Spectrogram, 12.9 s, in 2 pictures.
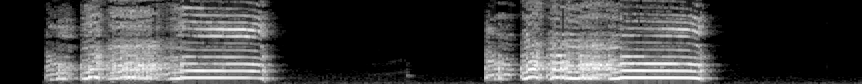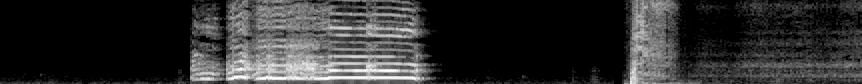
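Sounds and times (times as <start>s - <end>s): rooster crowing: 0.3s - 2.2s, 3.6s - 5.4s, 7.9s - 9.8s.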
